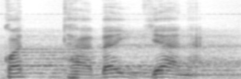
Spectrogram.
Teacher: Ya, contohnya adalah qad tabayyana, ya, qad tabayyana dibaca langsung masuk ke huruf ta, ya, nggak usah kita masuk ke huruf dal dulu, ya, dikol-kolahkan dulu baru masuk ke ta, enggak, itu salah, tapi langsung ke ta, qad tabayyana, ya.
